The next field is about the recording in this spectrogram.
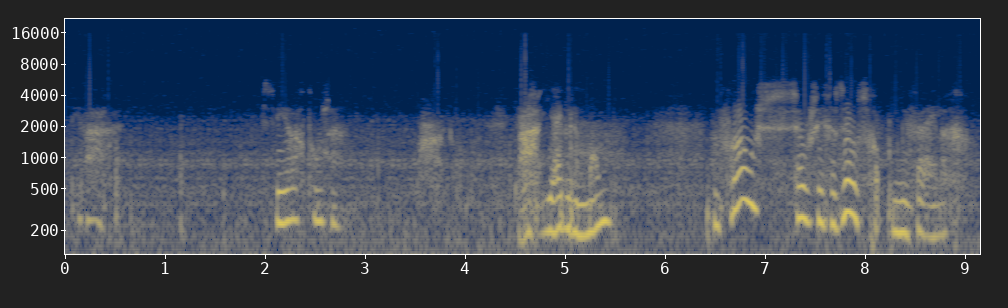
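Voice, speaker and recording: A woman's voice: on the high side, expressive, unhurried, pauses often. An actress playing a restless, needling wife in a 1970s radio drama, pointed and exasperated in her delivery. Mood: uneasy, needling. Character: restless, nagging wife, scornful and fearful, urging escape. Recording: thin phone-like vintage radio, faint hiss.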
